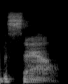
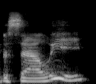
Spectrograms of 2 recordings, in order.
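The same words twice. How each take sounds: First: The final e is not sounded. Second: The final e is sounded aloud. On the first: The speaker calls it right. "the correct pronunciation for number one is the stratum basale" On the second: The speaker calls it wrong. "I say basale, so when you spell it on the test, you don't forget that there's an E on there"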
